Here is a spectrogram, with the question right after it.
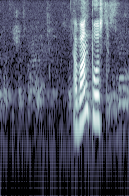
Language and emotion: Russian, neutral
